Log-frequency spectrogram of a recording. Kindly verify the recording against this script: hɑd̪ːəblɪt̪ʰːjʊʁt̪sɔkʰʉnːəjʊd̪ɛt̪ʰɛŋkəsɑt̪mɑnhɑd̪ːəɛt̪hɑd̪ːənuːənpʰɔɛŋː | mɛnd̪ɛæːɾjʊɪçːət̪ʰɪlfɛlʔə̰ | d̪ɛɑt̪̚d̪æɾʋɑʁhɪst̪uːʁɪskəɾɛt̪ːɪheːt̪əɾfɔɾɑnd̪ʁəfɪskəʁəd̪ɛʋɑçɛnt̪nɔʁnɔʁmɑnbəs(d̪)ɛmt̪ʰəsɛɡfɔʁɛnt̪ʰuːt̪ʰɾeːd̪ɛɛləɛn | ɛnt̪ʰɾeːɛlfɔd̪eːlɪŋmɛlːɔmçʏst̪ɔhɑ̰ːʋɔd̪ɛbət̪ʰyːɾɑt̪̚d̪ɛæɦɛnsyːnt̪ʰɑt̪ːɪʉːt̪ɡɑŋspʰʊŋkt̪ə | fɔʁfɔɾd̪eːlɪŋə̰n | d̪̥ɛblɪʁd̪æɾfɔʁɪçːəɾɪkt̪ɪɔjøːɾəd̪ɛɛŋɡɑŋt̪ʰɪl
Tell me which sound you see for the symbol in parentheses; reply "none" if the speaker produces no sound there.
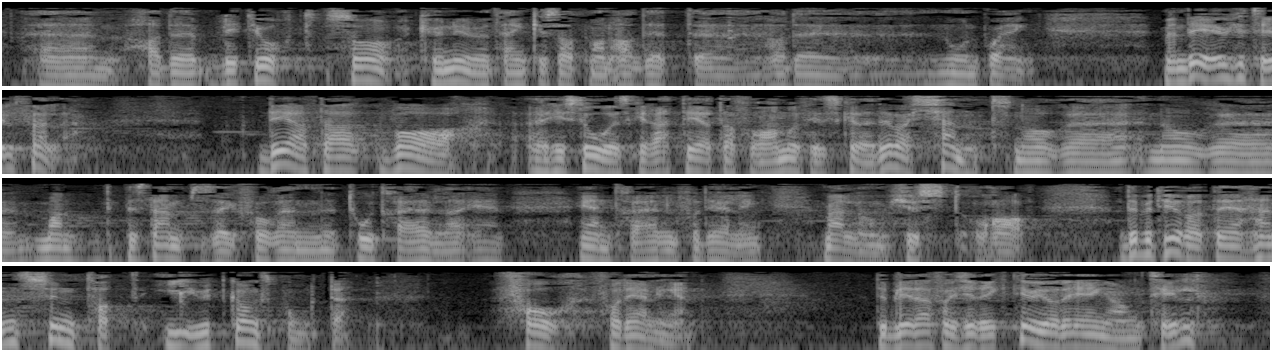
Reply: t̪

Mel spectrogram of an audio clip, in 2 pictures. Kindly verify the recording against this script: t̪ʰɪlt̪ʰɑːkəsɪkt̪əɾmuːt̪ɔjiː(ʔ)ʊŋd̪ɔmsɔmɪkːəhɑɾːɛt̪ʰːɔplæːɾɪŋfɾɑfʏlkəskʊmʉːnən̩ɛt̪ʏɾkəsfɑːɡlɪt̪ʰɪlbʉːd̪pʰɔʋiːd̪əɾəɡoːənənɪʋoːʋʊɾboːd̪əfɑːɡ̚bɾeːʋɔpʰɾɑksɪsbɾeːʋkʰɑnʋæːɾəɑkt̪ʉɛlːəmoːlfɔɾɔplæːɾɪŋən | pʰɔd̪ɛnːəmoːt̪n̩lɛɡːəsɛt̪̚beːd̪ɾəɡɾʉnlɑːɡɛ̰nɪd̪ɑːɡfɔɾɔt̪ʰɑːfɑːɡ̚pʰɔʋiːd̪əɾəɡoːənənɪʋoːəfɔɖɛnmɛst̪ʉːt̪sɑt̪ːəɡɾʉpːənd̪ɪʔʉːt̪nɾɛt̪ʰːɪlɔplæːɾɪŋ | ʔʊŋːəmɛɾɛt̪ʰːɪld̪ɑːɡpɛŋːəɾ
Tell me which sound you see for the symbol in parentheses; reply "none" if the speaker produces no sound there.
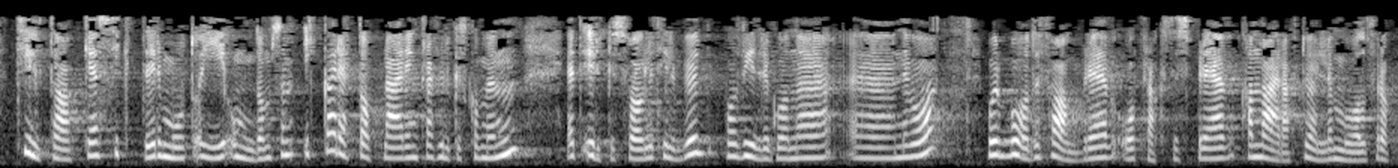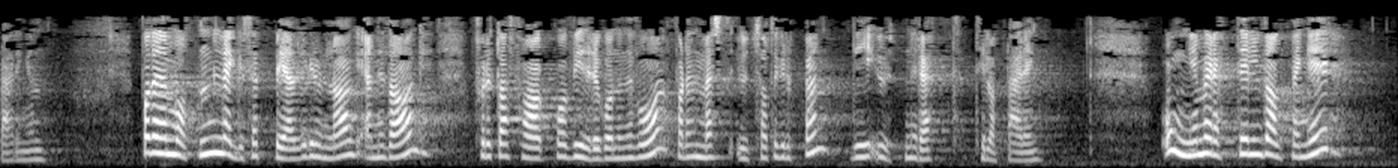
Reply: ʔ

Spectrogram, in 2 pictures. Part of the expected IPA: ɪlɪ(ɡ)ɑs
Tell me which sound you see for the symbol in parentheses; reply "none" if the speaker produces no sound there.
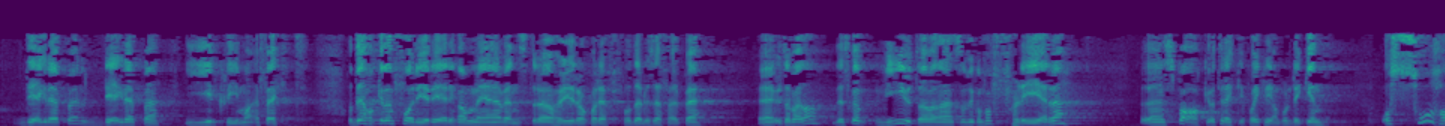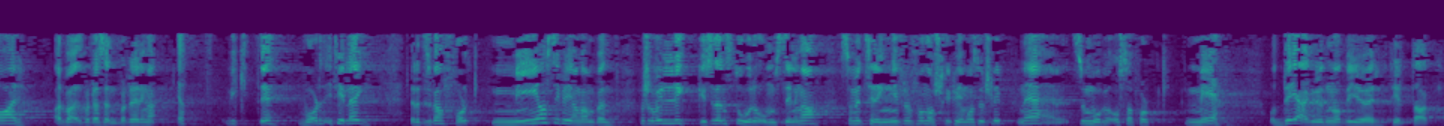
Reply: ŋ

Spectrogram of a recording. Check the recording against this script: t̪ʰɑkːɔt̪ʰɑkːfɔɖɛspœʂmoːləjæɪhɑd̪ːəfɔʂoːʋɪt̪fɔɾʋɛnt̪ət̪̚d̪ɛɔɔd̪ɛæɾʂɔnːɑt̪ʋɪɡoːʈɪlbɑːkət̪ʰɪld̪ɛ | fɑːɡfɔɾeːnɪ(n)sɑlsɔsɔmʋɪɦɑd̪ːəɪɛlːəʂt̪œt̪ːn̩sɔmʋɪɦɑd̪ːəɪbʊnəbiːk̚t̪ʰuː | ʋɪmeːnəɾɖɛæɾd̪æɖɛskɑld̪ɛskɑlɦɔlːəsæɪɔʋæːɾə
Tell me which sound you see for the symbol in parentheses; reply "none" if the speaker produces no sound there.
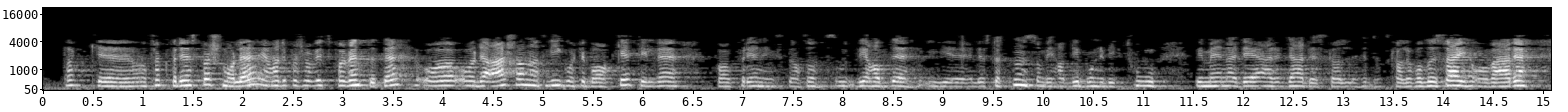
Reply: ŋ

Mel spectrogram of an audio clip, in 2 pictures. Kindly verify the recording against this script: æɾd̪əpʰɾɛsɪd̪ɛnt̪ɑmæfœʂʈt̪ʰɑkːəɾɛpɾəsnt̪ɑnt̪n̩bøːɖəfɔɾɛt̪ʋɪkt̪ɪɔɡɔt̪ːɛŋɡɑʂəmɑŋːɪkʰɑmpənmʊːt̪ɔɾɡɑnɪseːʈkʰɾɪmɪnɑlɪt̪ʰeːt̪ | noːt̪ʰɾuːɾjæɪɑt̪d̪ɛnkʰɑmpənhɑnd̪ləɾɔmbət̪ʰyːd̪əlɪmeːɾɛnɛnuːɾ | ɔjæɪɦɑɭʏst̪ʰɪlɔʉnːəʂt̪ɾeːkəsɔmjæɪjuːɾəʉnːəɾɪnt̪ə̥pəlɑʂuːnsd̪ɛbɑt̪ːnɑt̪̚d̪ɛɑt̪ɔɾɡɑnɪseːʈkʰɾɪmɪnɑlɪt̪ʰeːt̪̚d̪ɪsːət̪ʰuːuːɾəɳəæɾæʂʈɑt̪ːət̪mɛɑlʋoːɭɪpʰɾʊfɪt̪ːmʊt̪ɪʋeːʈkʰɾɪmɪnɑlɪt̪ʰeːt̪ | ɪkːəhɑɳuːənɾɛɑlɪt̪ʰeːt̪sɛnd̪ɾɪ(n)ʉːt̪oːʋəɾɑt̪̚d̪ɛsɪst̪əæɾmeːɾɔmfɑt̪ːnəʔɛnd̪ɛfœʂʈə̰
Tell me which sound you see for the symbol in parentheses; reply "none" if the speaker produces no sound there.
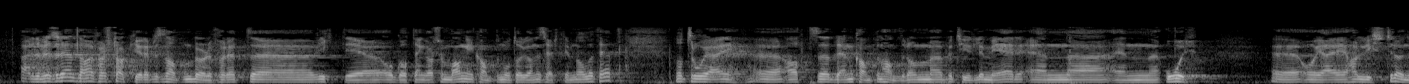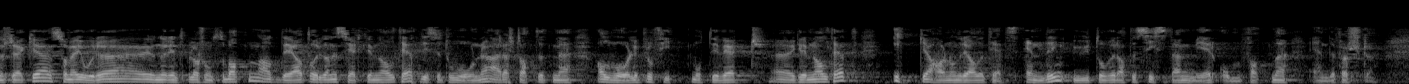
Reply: ŋ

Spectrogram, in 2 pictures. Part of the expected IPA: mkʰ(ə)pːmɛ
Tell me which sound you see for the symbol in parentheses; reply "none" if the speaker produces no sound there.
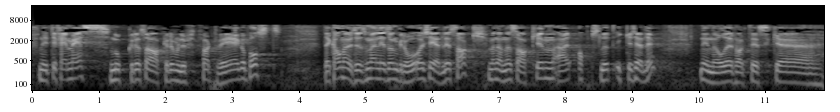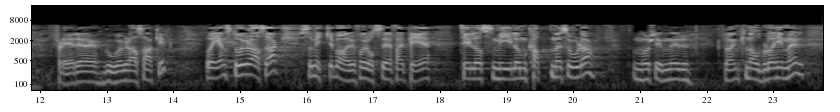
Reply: ɑ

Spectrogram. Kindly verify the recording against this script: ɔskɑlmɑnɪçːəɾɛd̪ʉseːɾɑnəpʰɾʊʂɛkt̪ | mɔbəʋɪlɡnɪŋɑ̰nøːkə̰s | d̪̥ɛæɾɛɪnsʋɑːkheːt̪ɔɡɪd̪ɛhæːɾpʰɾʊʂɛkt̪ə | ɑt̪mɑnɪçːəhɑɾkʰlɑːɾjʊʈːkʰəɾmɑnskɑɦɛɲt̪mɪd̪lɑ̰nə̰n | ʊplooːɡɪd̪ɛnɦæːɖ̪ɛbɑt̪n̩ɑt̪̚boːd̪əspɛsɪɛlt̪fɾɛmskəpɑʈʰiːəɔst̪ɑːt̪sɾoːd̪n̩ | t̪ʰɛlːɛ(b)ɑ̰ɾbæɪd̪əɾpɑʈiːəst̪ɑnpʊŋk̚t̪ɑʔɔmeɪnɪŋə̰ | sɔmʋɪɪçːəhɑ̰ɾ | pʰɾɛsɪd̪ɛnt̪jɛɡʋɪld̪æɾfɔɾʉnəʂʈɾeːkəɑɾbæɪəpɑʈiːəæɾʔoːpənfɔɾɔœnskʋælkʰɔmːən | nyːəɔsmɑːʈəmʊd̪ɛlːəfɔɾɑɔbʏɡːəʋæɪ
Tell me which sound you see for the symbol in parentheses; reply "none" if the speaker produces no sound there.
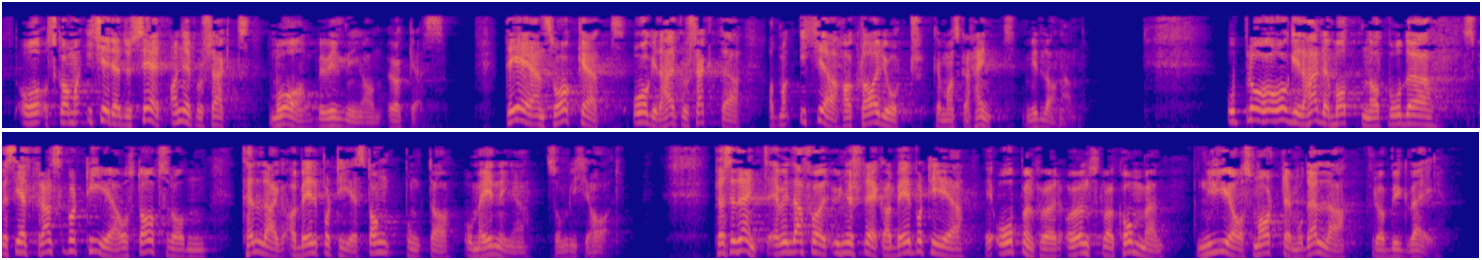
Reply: ɡ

